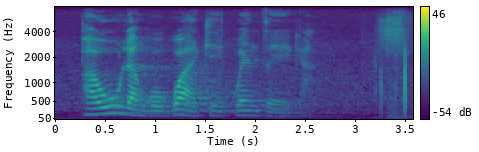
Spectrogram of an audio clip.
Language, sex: Zulu, male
